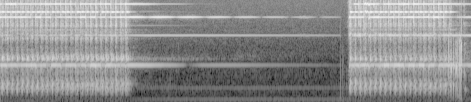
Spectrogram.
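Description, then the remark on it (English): A telephone bell rings loudly in two long bursts separated by a pause of about two seconds, with no voices present, as part of a song. “but they used a telephone in this song.”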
